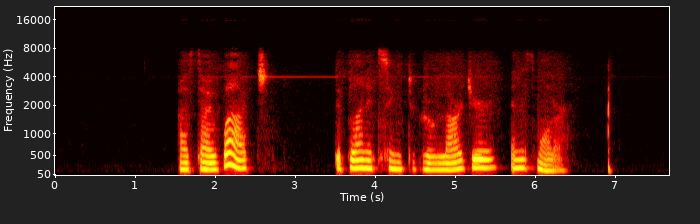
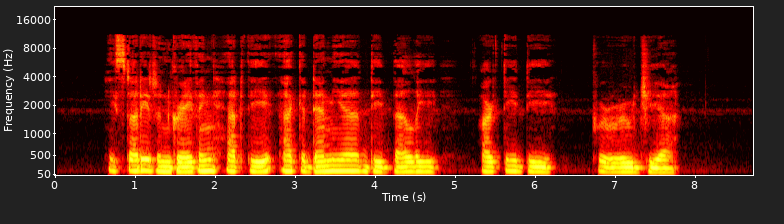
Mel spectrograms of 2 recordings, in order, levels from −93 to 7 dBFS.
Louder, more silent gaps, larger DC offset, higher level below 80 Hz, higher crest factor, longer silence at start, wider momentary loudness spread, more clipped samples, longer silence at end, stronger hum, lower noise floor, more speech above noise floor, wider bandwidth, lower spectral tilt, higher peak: second, -21 LUFS vs -15 LUFS; neither; neither; second, -64 dBFS vs -48 dBFS; first, 18 dB vs 12 dB; first, 1.55 s vs 0.7 s; first, 20 LU vs 10 LU; neither; second, 0.75 s vs 0.95 s; neither; first, -80 dBFS vs -72 dBFS; about the same, 60 dB vs 57 dB; second, 7.6 kHz vs 11.5 kHz; about the same, -8 dB/octave vs -8 dB/octave; second, -6 dBFS vs -2 dBFS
